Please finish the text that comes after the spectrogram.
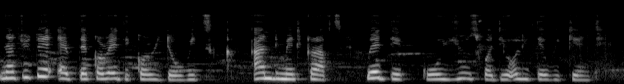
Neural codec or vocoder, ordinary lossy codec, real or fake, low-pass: none; none; real; none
